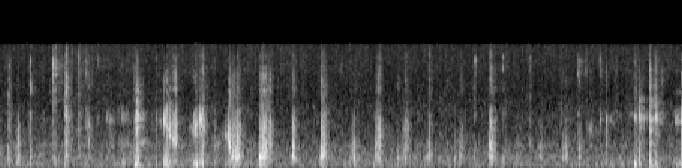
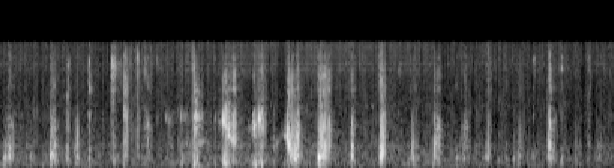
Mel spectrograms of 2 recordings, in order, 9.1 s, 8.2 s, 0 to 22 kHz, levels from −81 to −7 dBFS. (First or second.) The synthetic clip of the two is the second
